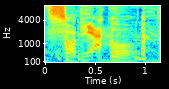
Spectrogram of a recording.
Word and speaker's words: zodiaco: Okay, so how do you say zodiac I, in Spanish? – Zodiac. – Yeah. Zodiac. – Zodiaco. – yeah, that's right.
